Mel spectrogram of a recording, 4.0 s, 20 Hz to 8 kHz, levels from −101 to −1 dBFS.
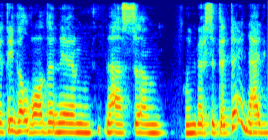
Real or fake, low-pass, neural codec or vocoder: fake; 7.2 kHz; codec, 16 kHz, 4 kbps, FunCodec, trained on LibriTTS, 50 frames a second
